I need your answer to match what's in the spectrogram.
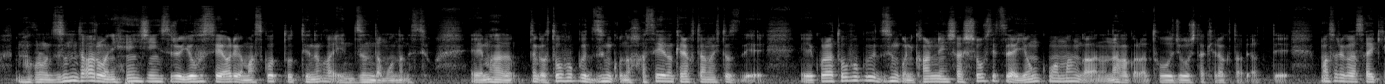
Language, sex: Japanese, male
